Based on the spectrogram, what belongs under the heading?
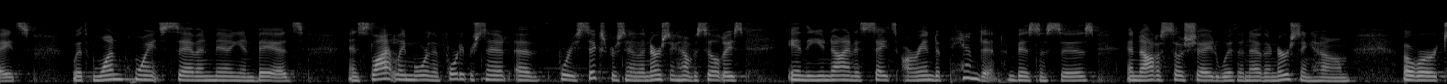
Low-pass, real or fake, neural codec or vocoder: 7.2 kHz; real; none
